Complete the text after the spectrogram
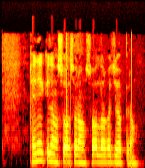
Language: Uyghur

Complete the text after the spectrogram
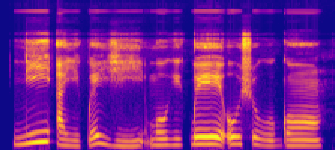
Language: Yoruba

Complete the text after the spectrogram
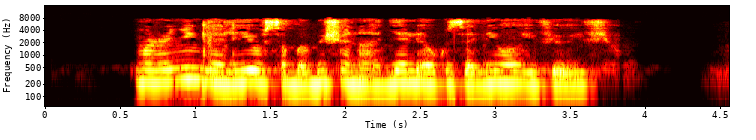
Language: Swahili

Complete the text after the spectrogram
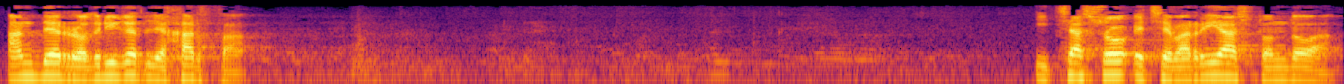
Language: Basque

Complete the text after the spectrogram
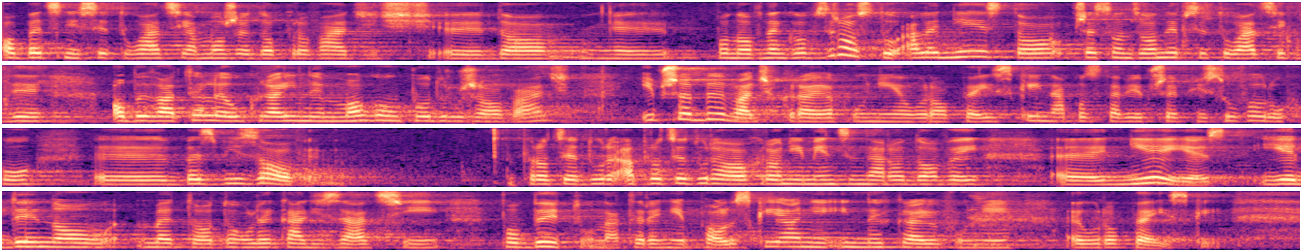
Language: Polish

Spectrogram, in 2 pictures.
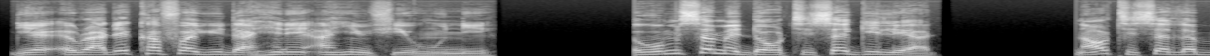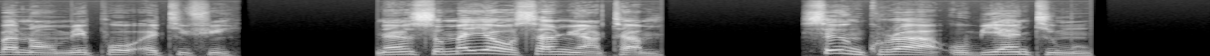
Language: Akan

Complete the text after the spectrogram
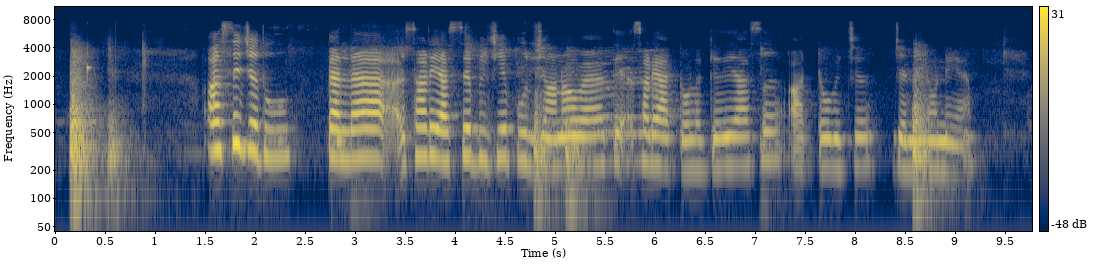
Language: Dogri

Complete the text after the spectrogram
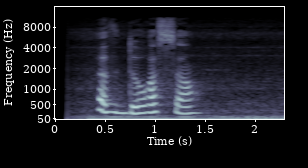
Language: Kabyle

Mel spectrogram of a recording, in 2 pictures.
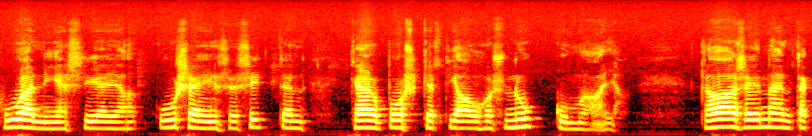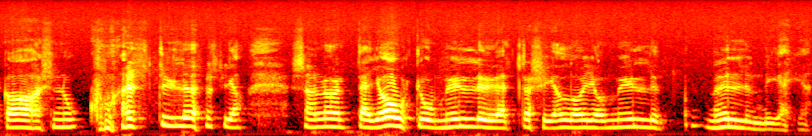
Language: Finnish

